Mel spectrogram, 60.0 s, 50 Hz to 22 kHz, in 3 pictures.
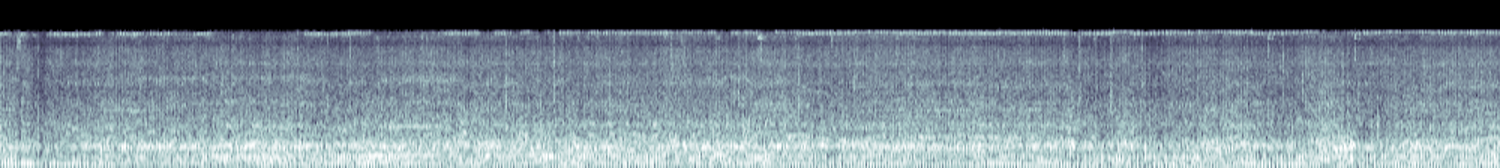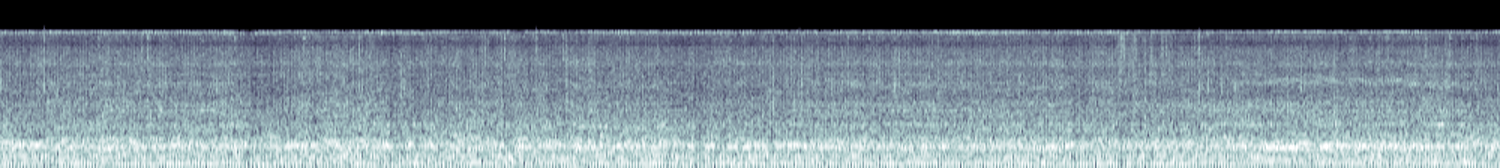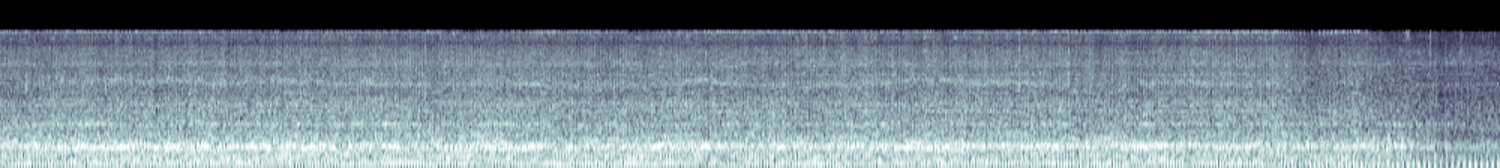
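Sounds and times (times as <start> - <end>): quad bike engine running: 0.0 - 60.0.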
